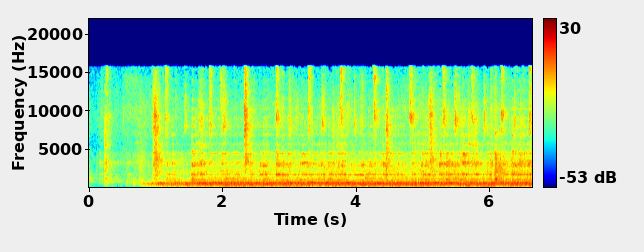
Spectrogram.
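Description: An old oil engine runs with a steady loud chugging roar.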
